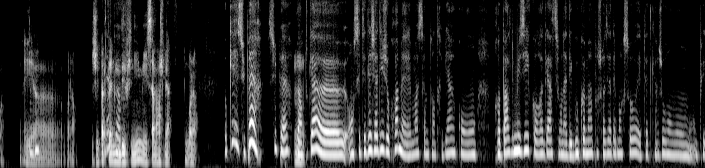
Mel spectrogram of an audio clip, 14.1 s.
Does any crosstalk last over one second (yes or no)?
no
